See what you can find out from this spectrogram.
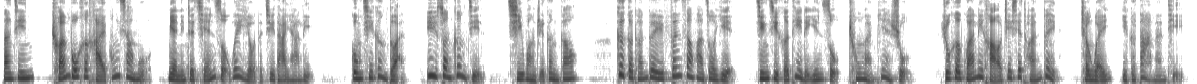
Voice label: female chinese voice over narrative, mandarin

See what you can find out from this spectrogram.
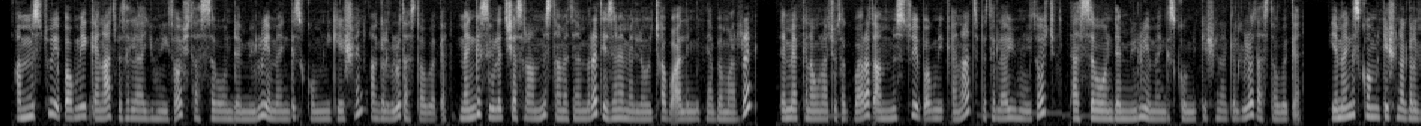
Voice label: female amharic voice over narrative

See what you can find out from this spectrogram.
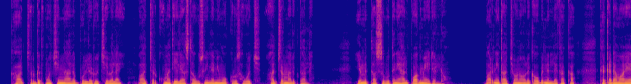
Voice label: male amharic voice over narrative

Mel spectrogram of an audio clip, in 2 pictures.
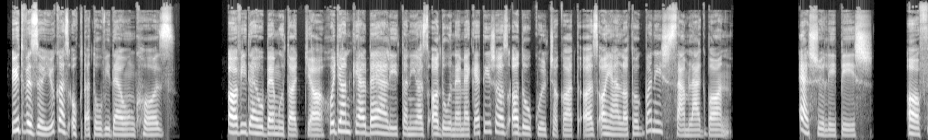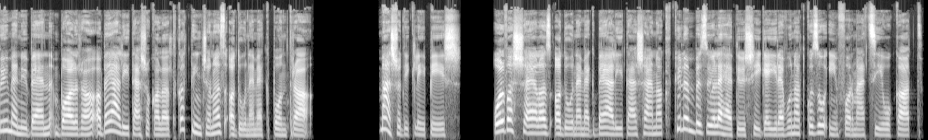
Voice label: female hungarian voice over narrative

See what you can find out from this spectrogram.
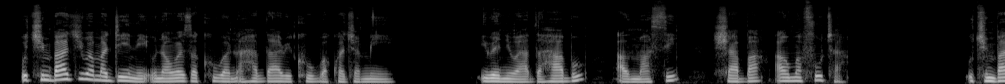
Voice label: female swahili voice over narrative

